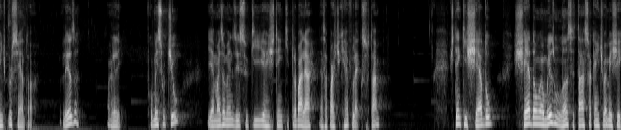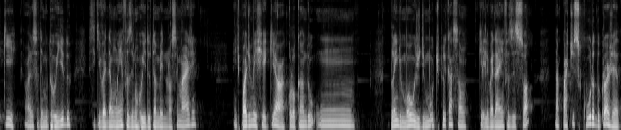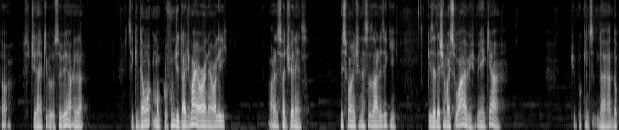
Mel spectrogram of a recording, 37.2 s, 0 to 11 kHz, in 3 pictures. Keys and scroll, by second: 22.5 Return.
